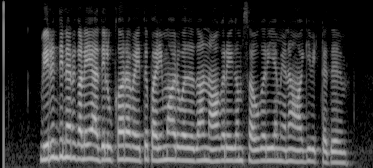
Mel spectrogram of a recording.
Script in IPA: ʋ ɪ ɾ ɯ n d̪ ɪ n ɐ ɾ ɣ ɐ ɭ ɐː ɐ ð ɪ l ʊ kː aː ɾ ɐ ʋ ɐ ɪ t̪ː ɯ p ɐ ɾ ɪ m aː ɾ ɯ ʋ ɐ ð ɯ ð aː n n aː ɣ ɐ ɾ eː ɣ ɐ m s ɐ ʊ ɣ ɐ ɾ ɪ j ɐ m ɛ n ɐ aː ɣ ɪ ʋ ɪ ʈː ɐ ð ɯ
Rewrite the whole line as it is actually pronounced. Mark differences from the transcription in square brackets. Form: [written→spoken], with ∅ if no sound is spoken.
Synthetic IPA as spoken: ʋ ɪ ɾ ɯ n d̪ ɪ n ɐ ɾ ɣ ɐ ɭ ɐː ɐ ð ɪ l ʊ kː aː ɾ ɐ ʋ ɐ ɪ t̪ː ɯ p ɐ ɾ ɪ m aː ɾ ɯ ʋ ɐ ð ɯ ð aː n n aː ɣ ɐ ɾ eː ɣ ɐ m s ɐ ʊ ɣ ɐ ɾ ɪ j ɐ m ɛ n ɐ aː ɣ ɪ ʋ ɪ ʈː ɐ ð ɯ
